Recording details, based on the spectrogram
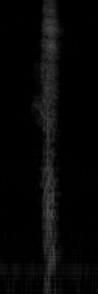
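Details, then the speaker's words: A person with allergies and an itchy mouth gives one sharp, forceful sneeze in a quiet room, part of an ongoing allergic sneezing fit; sneezing. "I'm still not done. I can feel more."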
